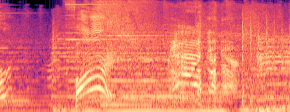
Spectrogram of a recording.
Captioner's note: bleating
